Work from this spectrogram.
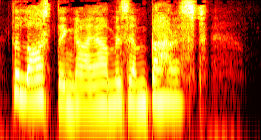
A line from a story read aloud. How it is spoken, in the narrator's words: gasped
